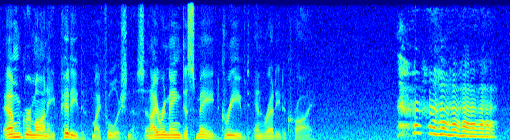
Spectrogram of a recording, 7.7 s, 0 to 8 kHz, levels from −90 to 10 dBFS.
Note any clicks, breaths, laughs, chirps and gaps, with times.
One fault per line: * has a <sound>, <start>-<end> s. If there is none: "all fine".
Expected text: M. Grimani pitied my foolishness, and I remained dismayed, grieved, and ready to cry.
* has a laugh, 5.9-7.5 s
